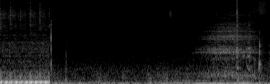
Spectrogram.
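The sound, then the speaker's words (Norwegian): A motorcycle engine rumbles loudly for a brief moment as a visitor arrives on it, then cuts out, leaving only a low, quiet background hum with faint hiss. “Av alle ting så var det jo en kompis av far min som kom på motorsykkelen her nå, så nå måtte jeg eh, snakke litt med han.”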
